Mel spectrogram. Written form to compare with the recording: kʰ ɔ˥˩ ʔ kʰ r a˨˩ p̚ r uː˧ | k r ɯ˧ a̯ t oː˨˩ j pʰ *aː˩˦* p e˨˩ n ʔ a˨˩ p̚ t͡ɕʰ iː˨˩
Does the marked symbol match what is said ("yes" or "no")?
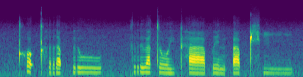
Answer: no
